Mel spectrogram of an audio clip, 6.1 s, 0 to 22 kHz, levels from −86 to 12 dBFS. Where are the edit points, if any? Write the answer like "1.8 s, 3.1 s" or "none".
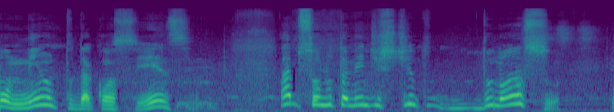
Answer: none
